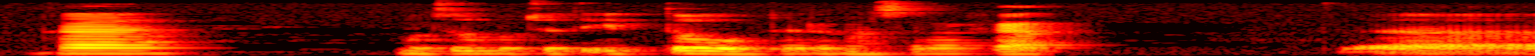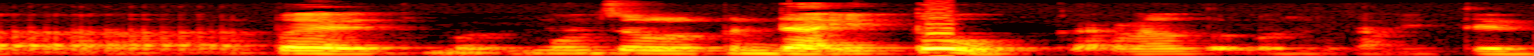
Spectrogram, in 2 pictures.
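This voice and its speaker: A man's voice: a little high, vocal fry. A man giving a casual lecture, hesitant and full of fillers and restarts. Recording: dull lo-fi recording.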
